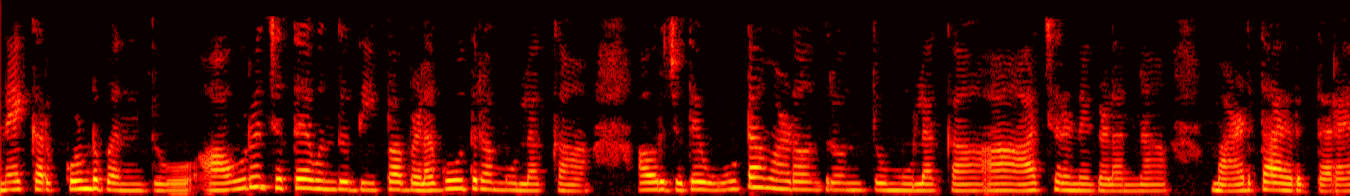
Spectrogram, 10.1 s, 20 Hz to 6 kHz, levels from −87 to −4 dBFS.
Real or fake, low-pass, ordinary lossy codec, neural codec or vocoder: real; 5.4 kHz; MP3, 32 kbps; none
